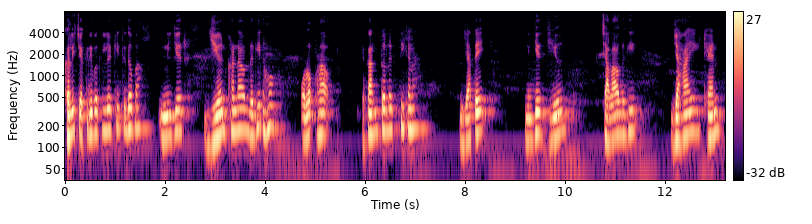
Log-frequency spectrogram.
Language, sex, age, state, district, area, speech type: Santali, male, 60+, West Bengal, Dakshin Dinajpur, rural, spontaneous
